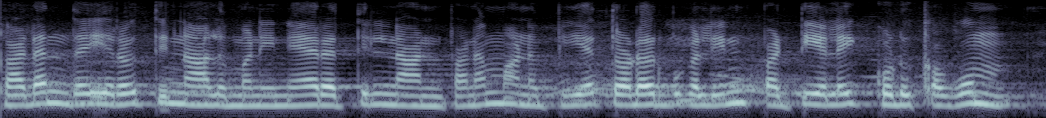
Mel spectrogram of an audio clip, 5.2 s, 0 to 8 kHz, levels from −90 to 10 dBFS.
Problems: none marked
